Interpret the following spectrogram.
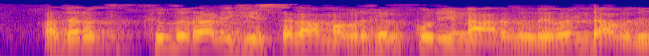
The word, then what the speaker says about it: Khidr: ஹிரு ஹிர் முஹம்மது முஹம்மது ஹிதிர் என்பதாக ஹிதிர் என்று சொன்னால் ஹிதிர் என்றும் சொல்லலாம் ஹதிர் என்றும் சொல்லலாம். இந்த ரெண்டிலையும் ஹதிர் என்று சொல்வதுதான் சகல சகல சிறந்தது ஏற்றமானது.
